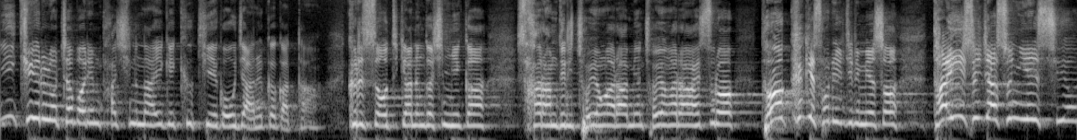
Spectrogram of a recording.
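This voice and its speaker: High-voiced preacher in a reverberant church. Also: male voice, a bit bright. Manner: emphatic preaching, calling out to the congregation. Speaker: pastor. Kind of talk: sermon. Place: church sanctuary. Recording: long church hall reverb.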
